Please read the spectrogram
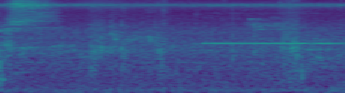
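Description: Low, steady vehicle rumble, with a thin high beep-like tone held for about a second near the end.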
